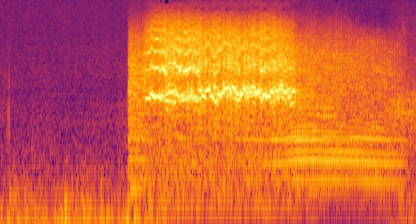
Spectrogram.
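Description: Car tyres screeching, starting abruptly a little over a second in and lasting about a second and a half, then giving way to a quieter steady pitched tone.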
